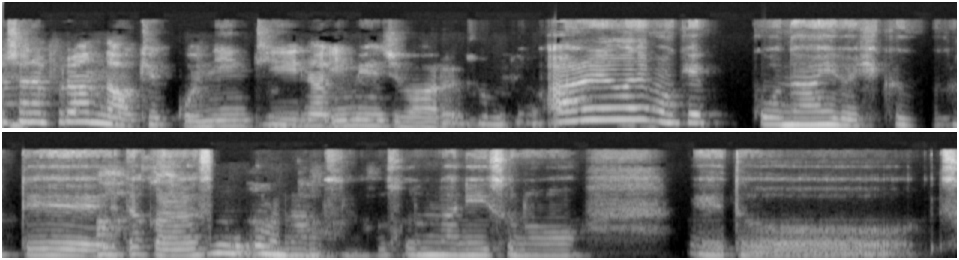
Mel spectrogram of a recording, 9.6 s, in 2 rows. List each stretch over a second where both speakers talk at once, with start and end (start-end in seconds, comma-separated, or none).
5.2-6.5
